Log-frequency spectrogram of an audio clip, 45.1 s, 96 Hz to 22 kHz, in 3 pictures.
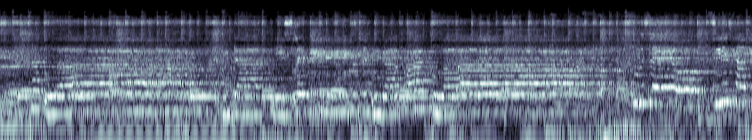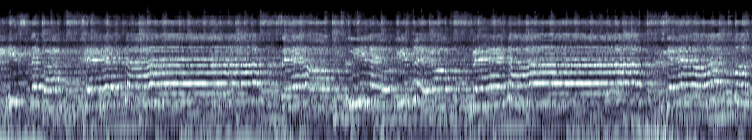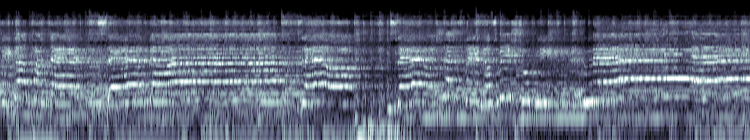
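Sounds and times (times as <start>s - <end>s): girl singing into microphone: 0.0s - 45.0s
instrumental accompaniment: 0.0s - 45.0s.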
